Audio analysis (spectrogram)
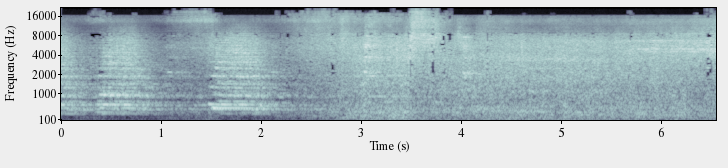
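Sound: passing train with horn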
